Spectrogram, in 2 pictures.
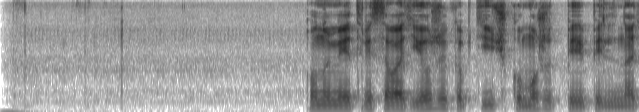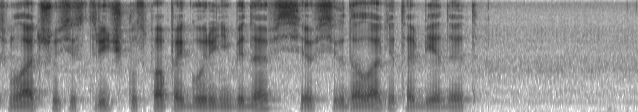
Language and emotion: Russian, neutral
